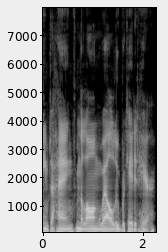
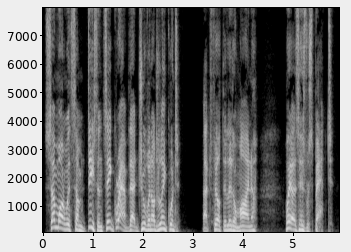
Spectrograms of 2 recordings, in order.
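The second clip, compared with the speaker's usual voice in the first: high, loud indignant tirade; wild pompous ranting; 9 semitones higher, 5 dB louder than usual. A narrator's reading. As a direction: call on the crowd in outrage. Ignatius rants after fleeing boy.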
